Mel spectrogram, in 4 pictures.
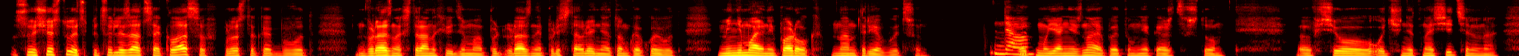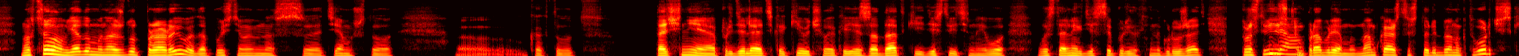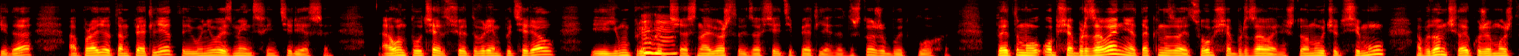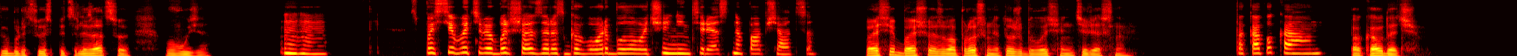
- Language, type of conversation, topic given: Russian, podcast, Что вы думаете о домашних заданиях?
- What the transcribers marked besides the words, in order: other background noise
